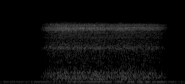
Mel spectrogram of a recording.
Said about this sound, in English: Breathing in,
